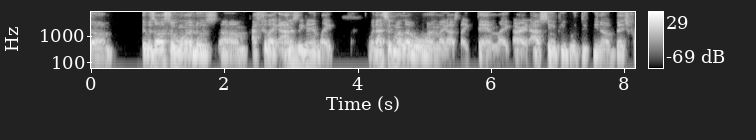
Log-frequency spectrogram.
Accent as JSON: {"language": "English", "area": "Philadelphia area", "region": "New Jersey", "country": "United States", "moved": "yes", "said": "I'm from South Jersey, Philadelphia area"}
